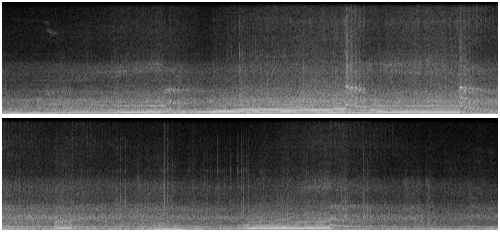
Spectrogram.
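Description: Ford Capri Turbo's engine heard from inside the cabin, revved hard while the car is driven through a cone course: the pitch climbs over the first five seconds, drops sharply, then climbs again from about ten to twelve seconds before easing off.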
